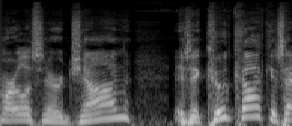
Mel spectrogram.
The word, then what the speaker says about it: Kukuk: Is it Kukuk?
